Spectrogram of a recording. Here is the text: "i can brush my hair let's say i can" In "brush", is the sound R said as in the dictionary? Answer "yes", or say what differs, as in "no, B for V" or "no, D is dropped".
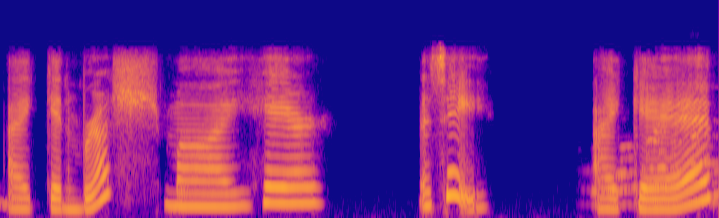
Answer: yes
